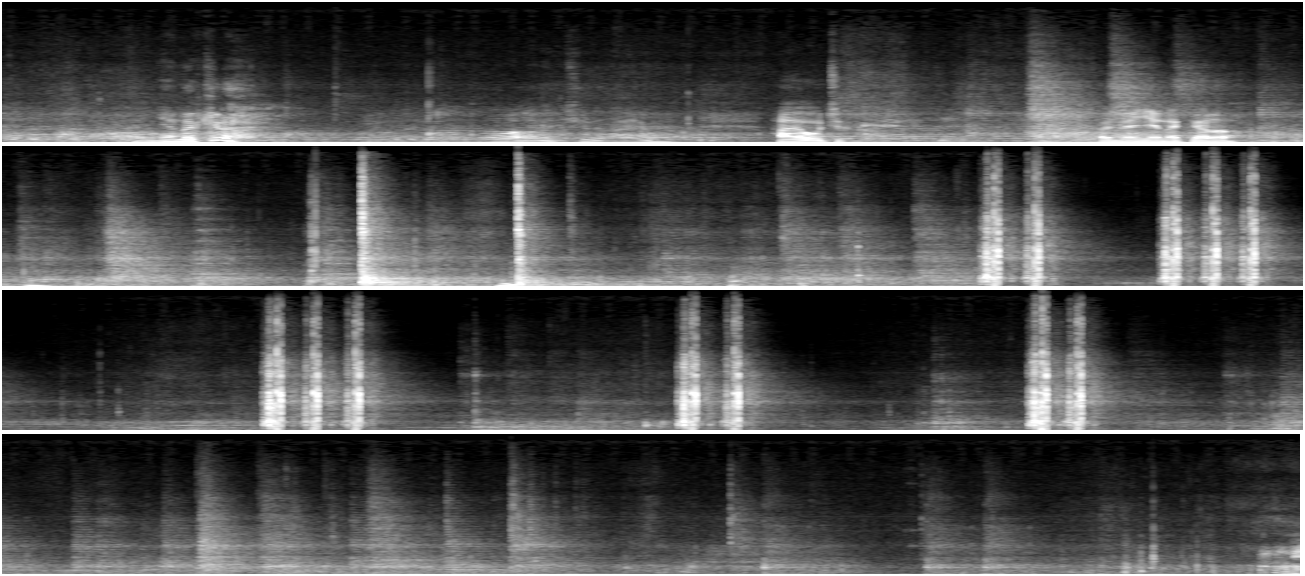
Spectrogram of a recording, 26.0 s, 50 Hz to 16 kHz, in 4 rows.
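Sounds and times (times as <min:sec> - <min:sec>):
airsoft gunshots: 0:11.4 - 0:13.0, 0:14.3 - 0:15.0, 0:16.4 - 0:17.0, 0:18.1 - 0:18.7.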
